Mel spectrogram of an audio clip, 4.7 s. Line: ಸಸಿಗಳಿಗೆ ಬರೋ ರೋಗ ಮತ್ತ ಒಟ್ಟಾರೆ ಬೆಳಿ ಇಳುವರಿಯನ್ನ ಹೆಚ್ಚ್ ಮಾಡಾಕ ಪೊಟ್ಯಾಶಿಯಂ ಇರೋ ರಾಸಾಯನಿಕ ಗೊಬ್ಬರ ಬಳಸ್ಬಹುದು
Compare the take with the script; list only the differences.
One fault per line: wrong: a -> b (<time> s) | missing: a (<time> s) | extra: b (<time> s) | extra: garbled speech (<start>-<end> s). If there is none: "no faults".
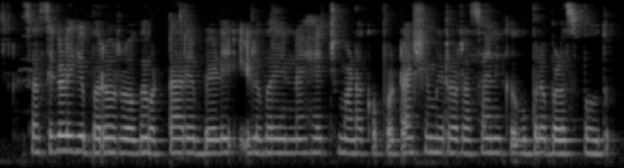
missing: ಮತ್ತ (1.1 s)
